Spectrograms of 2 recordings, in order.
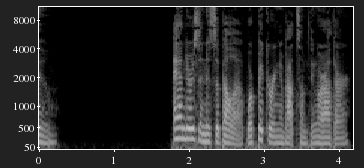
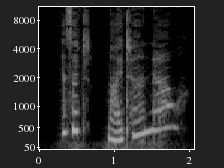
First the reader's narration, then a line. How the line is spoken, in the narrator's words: Merrill asked meekly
